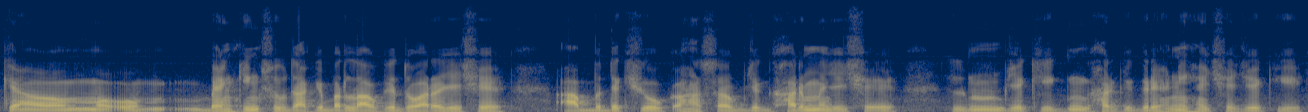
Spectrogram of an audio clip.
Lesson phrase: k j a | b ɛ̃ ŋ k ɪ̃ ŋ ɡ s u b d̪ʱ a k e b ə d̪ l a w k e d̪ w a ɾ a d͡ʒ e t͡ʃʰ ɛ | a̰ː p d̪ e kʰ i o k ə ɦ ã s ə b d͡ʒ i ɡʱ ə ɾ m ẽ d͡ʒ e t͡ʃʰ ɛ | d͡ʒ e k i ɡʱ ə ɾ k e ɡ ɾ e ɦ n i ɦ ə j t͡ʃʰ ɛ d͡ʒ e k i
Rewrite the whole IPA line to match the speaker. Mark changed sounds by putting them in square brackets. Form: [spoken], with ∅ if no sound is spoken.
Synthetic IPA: k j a | b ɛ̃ ŋ k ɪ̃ ŋ ɡ s u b d̪ʱ a k e b ə d̪ l a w k e d̪ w a ɾ a d͡ʒ e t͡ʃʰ ɛ | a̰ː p d̪ e kʰ i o k ə ɦ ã s ə b d͡ʒ [e] ɡʱ ə ɾ m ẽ d͡ʒ e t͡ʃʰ ɛ | d͡ʒ e k i ɡʱ ə ɾ k e ɡ ɾ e ɦ n i ɦ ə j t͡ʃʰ ɛ d͡ʒ e k i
